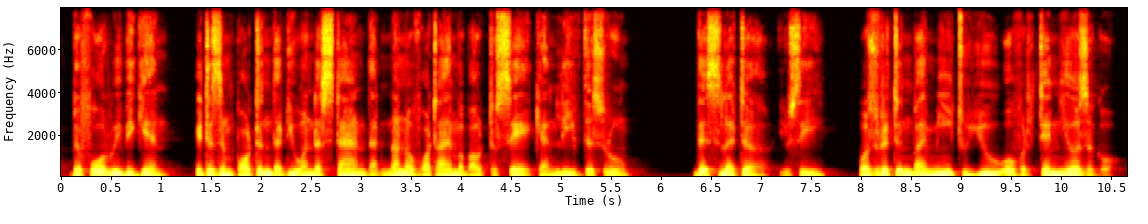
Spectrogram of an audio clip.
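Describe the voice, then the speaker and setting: A man's voice: low voice, darkish tone. A man playing a grave, secretive research doctor in an audio drama.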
